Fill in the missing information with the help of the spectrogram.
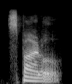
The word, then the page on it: spiral: Indian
